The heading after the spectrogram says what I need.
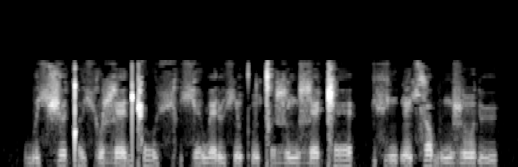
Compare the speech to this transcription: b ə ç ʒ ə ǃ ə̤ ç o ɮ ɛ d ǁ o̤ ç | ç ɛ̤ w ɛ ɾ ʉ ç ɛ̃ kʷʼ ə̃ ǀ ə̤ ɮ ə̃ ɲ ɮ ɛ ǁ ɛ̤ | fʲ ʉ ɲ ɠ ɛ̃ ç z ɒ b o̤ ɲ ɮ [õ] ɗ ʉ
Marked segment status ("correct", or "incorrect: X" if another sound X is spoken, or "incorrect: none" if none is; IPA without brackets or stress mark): correct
